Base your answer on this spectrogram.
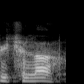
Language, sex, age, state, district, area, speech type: Hindi, male, 30-45, Madhya Pradesh, Seoni, urban, read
